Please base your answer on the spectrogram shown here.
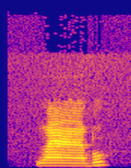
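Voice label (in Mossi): "wãabo", Mooré; cutting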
